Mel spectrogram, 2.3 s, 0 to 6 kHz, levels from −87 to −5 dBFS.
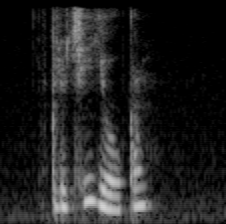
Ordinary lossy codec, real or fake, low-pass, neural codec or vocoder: MP3, 48 kbps; real; 5.4 kHz; none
